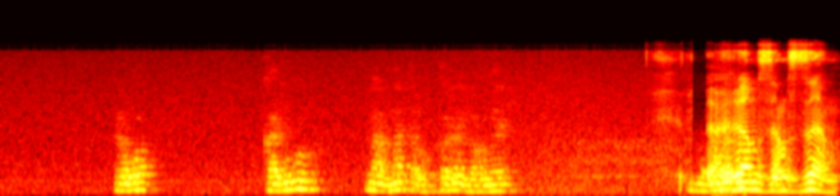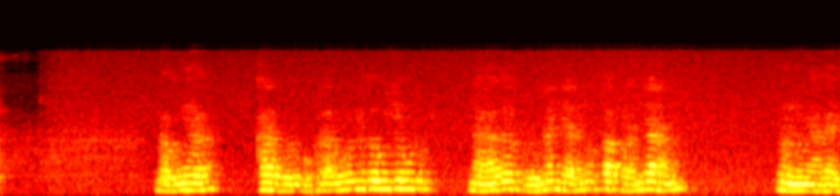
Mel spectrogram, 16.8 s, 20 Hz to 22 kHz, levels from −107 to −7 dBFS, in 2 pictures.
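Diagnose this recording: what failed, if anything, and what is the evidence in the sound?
Echo leak at the call-processing stage, from 5.86 to 6.95 s. A very faint delayed copy of the speech trails it by about 346 ms. The echo canceller likely left residual loudspeaker pickup in the microphone signal, and that residue was sent back.

Speech suppressed in double talk, also in call processing. At 6.94 to 7.07 s the speech dips briefly and shallowly. From 7.45 to 8.52 s it falls much deeper, close to silence, for about a second. The echo canceller likely mistook the talker for echo and turned both down.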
